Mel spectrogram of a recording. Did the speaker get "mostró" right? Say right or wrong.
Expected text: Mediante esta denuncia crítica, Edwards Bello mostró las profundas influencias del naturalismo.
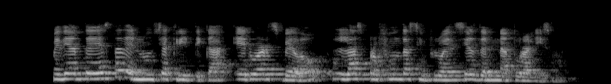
wrong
